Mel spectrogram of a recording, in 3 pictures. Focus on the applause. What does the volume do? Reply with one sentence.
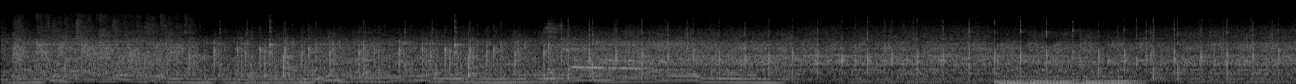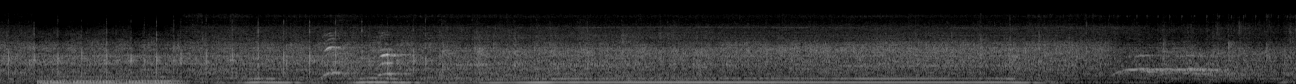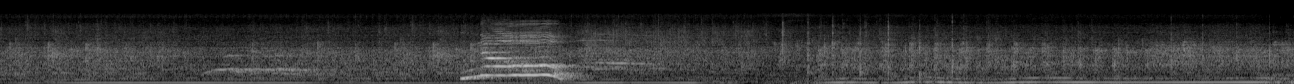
The volume of the applause stays about the same.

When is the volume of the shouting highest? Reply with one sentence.
The loudest moment of the shouting is at 31 seconds.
